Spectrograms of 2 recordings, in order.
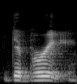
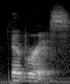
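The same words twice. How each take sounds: First: The word ends without any S sound. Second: The word ends with an audible S sound. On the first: The speaker calls it right. "with a hard I sound and no S sound" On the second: The speaker calls it wrong. "think the right pronunciation is debris or something like along the lines of that"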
